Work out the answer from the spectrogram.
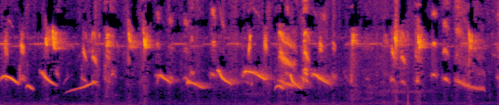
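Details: Singing Green-winged saltator, used to warm up a cold bird: continuous bright whistled phrases, each a quick rising or falling slur, repeated in lively bursts with short gaps, accompanied by high chirping and a thin steady tone.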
